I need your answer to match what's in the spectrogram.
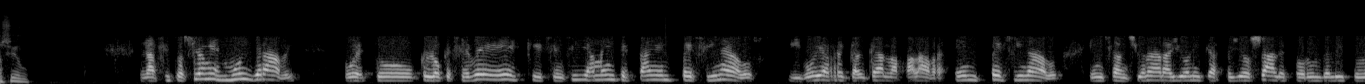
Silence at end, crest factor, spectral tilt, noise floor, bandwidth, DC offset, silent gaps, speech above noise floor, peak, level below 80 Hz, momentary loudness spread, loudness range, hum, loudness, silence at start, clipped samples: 0 s; 16 dB; -7.5 dB/octave; -72 dBFS; 7.2 kHz; under 0.1%; none; 47 dB; -10 dBFS; -74 dBFS; 7 LU; 2 LU; none; -26 LUFS; 0 s; under 0.1%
